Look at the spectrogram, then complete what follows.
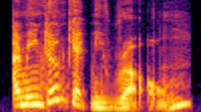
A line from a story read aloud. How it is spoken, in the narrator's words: she said dryly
